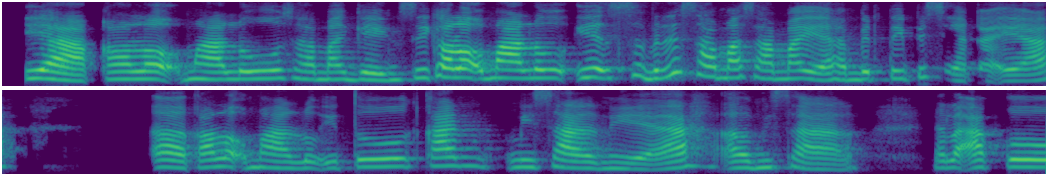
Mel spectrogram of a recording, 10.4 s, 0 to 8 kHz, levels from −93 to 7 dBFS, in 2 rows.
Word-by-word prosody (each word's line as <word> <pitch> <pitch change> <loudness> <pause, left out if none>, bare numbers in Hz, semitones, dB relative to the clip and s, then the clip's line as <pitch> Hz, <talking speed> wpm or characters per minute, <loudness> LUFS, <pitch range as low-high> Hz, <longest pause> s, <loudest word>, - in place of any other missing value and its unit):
Iya 255 -8 +6
kalau 265 -1 +2
malu 265 +1 +2
sama 255 -3 -4
gengsi, 235 +2 -3
kalau 320 -4 +6
malu 295 -1 +4
iya 305 +1 -1
sebenarnya 400 - -2
sama-sama 290 -5 +1
ya 235 -2 0
hampir 255 +2 -3
tipis 305 +4 -9
ya 215 - -6
Kak, - - -8
ya. 215 +3 -2 0.7
E 255 - -5 0.2
kalau 255 +3 -1
malu 225 -1 -3
itu 230 +3 -8 0.3
kan, 300 0 -1 0.2
misal 255 -1 0 0.2
nih 205 -3 -5
ya 185 +3 -3 0.3
e 220 - -5
misal, 195 -7 -5 0.3
kalau 240 0 -4
aku 255 +1 0
260 Hz, 160 wpm, -25 LUFS, 235-290 Hz, 0.7 s, Iya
